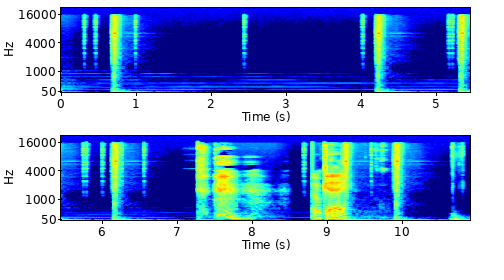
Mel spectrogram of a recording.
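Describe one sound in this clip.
Short interface clicks sound now and then.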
